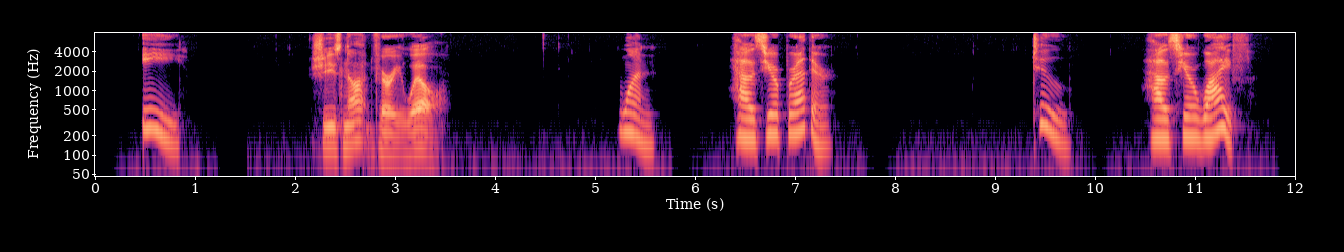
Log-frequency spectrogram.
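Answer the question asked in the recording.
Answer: 2: How's your wife?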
